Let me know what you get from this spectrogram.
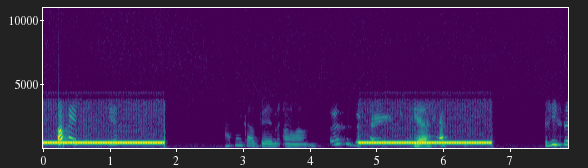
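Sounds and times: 
telephone ringing tone during call transfer: 0:00.0 - 0:01.8, 0:04.8 - 0:06.8
speech: 0:03.2 - 0:06.2
speech: 0:04.3 - 0:06.1.

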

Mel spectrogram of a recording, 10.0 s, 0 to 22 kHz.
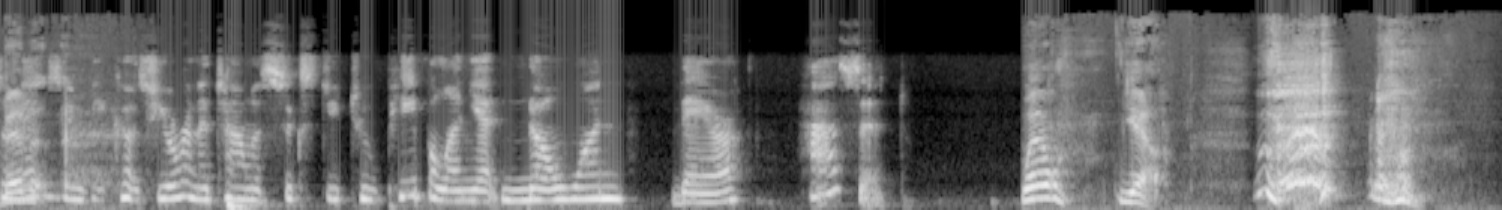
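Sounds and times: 
ill person clearing the throat: 0:00.0 - 0:00.8, 0:08.4 - 0:09.6
ill person coughing: 0:00.0 - 0:00.9, 0:08.4 - 0:09.7
speech: 0:00.0 - 0:06.0, 0:06.8 - 0:07.8, 0:08.4 - 0:09.5.

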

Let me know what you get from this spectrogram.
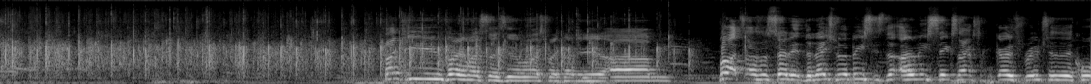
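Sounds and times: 
audience applause: 0:00.0 - 0:08.0
speech: 0:03.8 - 0:10.9.

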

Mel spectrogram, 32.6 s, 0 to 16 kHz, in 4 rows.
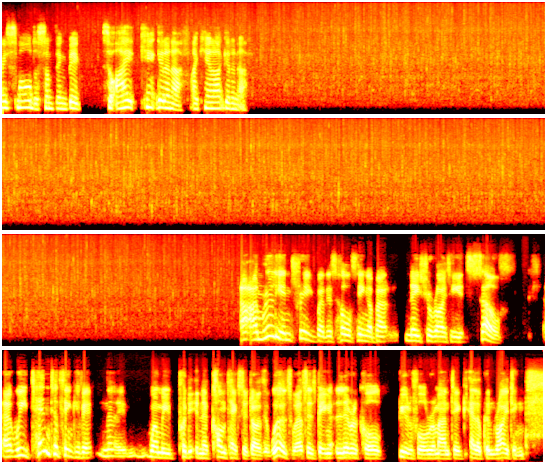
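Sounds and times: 
speech: 0:00.0 - 0:03.7, 0:20.1 - 0:32.5
stream water flowing: 0:00.0 - 0:21.8.

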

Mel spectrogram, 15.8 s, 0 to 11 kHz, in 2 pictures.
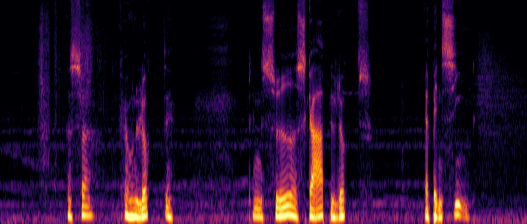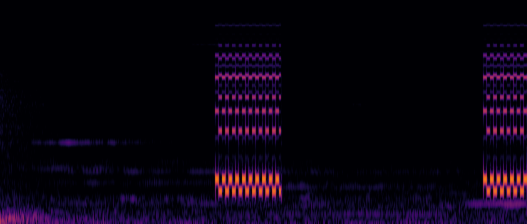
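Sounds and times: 
speech: 0:01.0 - 0:02.7, 0:03.8 - 0:05.6, 0:06.4 - 0:07.3
telephone ringing: 0:11.2 - 0:12.2, 0:15.2 - 0:15.7.

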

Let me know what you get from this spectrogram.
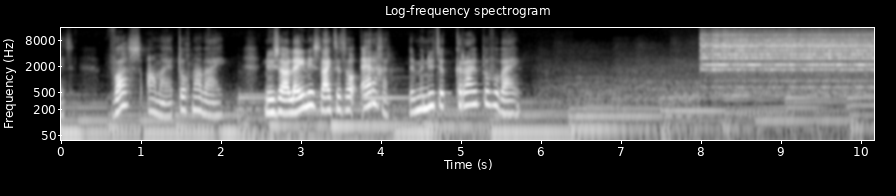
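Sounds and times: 
speech: 0:00.0 - 0:05.8
electric school bell ringing for break: 0:08.0 - 0:10.1.

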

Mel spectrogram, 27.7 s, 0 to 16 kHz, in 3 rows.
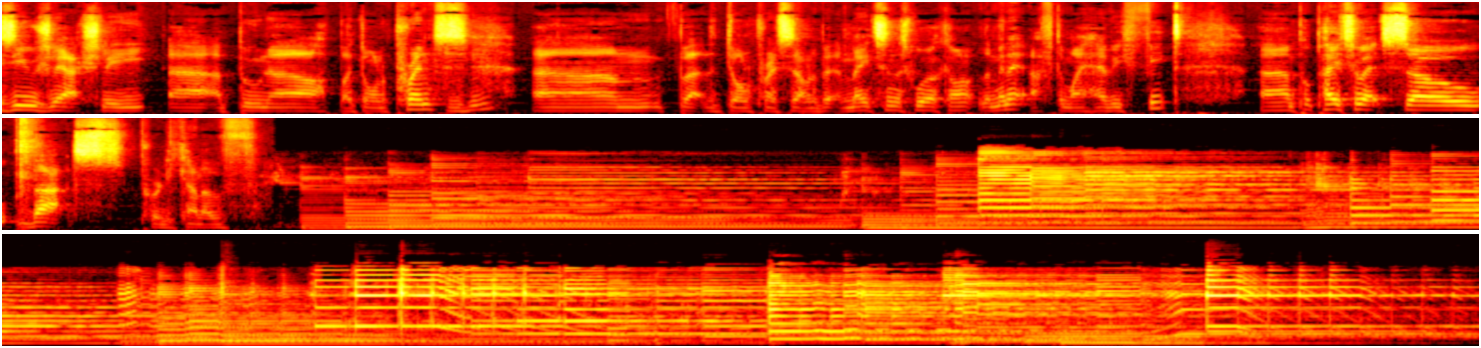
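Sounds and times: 
speech: 0:00.0 - 0:11.5
sustained electric guitar chords through delay pedal and reverb: 0:11.0 - 0:27.6.

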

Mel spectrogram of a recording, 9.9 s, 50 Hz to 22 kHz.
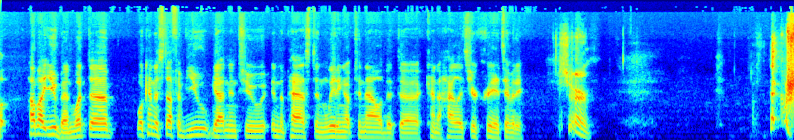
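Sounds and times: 
speech: 0:00.0 - 0:07.5
person sneezing from seasonal allergies: 0:09.5 - 0:09.9.

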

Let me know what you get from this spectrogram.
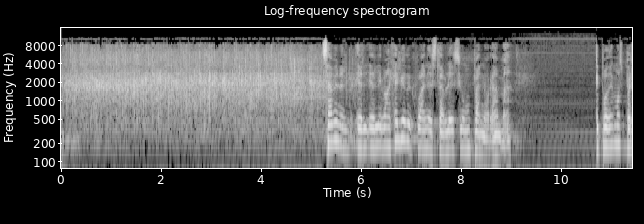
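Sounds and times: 
congregation applauding: 0:00.0 - 0:06.8
speech: 0:05.2 - 0:09.2, 0:10.7 - 0:11.4.

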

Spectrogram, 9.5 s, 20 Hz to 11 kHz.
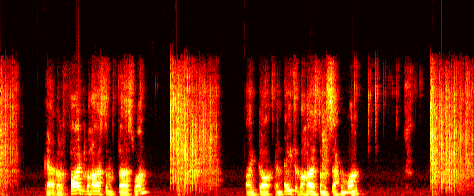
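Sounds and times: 
small hard dice clattering onto a surface: 0:00.0 - 0:00.5, 0:03.4 - 0:04.4, 0:06.4 - 0:09.4
speech: 0:00.9 - 0:03.0, 0:04.9 - 0:07.3.

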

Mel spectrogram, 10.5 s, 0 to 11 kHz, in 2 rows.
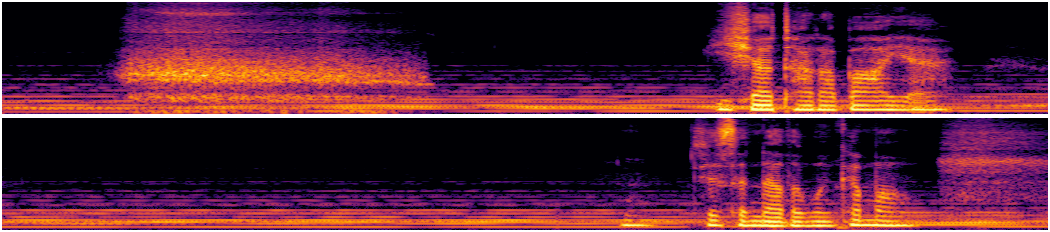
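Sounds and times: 
deep breath drawn during a prayer service: 0:00.6 - 0:02.2, 0:09.9 - 0:10.4
speech: 0:03.6 - 0:04.8, 0:08.4 - 0:10.3.

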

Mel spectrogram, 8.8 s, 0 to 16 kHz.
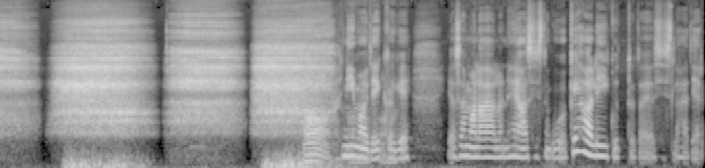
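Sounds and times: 
deep open-mouth breathing in and out: 0:00.0 - 0:05.6
speech: 0:03.8 - 0:08.8.

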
